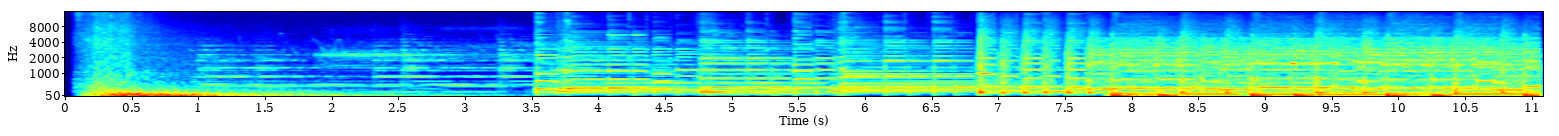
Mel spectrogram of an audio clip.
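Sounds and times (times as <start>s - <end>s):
church bell ringing: 1.0s - 4.7s
acoustic guitar music: 1.5s - 11.0s.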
